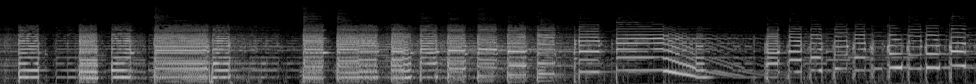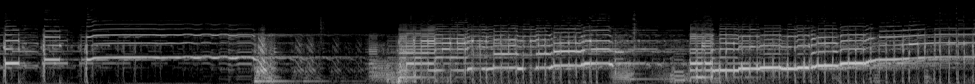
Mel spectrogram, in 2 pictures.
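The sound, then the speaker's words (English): An electric guitar played alone through echo and delay effects, with bright repeating notes, swooping pitch bends and a brief low drone, the sound echoing and layering on itself, fairly loud. “I love playing with echoes, delays.”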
